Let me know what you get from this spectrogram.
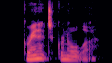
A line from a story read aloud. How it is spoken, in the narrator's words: muttered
